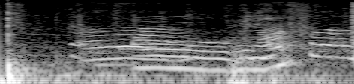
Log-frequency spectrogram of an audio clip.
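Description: A soft thump, then one drawn-out vocal sound lasting about a second and a half, fairly steady in pitch.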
